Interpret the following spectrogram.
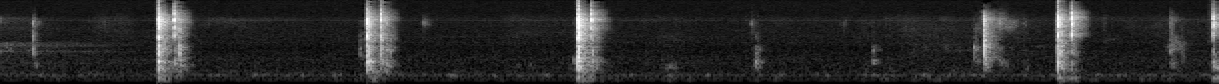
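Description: Sharp single clicks from a computer keyboard and mouse being worked at a desk, about one a second with a short gap midway, over a faint steady low hum.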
